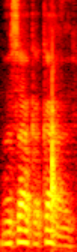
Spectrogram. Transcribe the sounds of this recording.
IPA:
nʊ ˈsɑːkɐ ˈkɑː

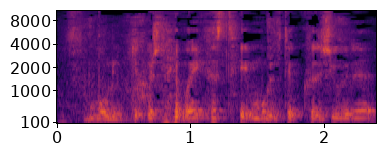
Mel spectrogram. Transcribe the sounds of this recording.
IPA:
ˈmʊlʲtʲɪkʊs ˈʋɐɪkɐs tɐɪ ˈmuːlʲtʲɪkʊs ˈʒʲuːrʲɪ

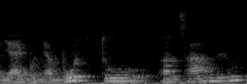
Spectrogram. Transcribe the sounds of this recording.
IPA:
ˈjɛɪɡʊ nʲɛˈbuːt tuː ɐnˈsɐmʲbʲlʲuː

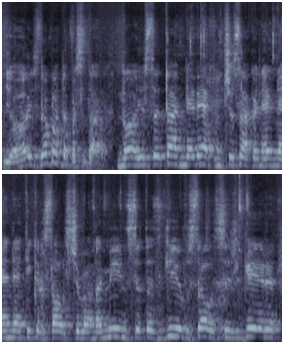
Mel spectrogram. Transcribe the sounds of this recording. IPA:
ˈjoː ˈjɪs dɐˈbɐr dɐ pɐsʲɪˈdɑːrɐ ˈnʊ ˈɪsɜ ˈtɑː nʲɛˈʋʲɛrʲtʲɪn ˈt͡ʃʲɪ ˈsɑːkɐ ˈnʲɛ ˈnʲɛ nʲɛˈtʲiːkərs ˈɐlˠs ˈt͡ʃʲɪ ʋɐ nɐˈmʲiːnʲsʲ tɐɪ ˈtɐs ˈɡʲiːws ˈɐlˠs ɪʒʲˈɡʲeːrʲeː

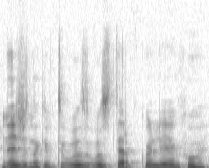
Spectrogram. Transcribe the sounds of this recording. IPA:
nʲɛˈʒʲɪnoː ˈkɐɪp tʲɪ ˈbʊs ˈbʊs tʲɛrp koːˈlʲeːɡʊ

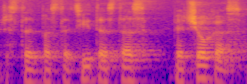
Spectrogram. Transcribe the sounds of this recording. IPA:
ɪr ˈstɐ pɐstɐˈt͡sʲiːtɐs ˈtɐs pʲɛˈt͡ʃʲʊkɐs

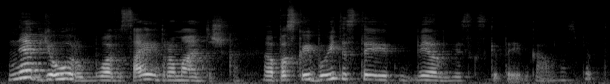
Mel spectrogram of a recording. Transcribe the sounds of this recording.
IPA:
nʲɛ ˈbʲjɛʊrʊ ˈbuːʋɐ ʋʲɪˈsɐɪ droːˈmɐnʲtʲɪʃkɐ ɐ ˈpɑːskʊɪ ˈbʊɪtʲɪs ˈtɐɪ ˈʋʲeːlˠ ˈʋʲiːsks kʲɪˈtɐɪp ˈɡɐʊnɐs ˈbʲɛt

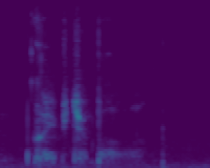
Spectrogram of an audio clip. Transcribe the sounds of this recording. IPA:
kɐɪp t͡ʃʲɛ ˈbʊʋɐ

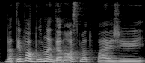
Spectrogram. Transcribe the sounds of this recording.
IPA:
bʲɛt ˈtɐɪp ˈʋɐ ˈbuːnɐ dʲiɛˈnoːs mʲɛˈtʊ ˈpɑːʋʲiːzʲd͡ʒʲʊɪ

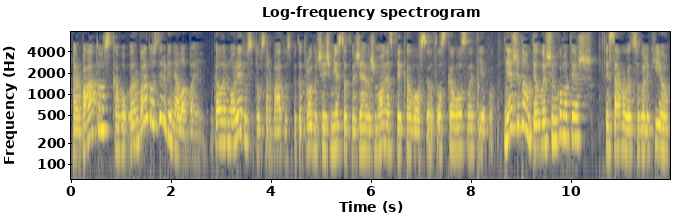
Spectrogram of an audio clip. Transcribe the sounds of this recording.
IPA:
ɐrˈbɑːtoːs ˈkɑːʋoː ɐrˈbɑːtoːs ˈɪrʲɡʲɪ nʲɛlˠɐˈbɐɪ ˈɡɐlˠ ɪr noːˈrʲeːtuːsʲɪ ˈtoːs ɐrˈbɑːtoːs ˈbʲɛt ɐtˈroːdʊ ˈt͡ʃʲɛ ɪʃ ˈmʲiɛstʊ ɐtʋɐˈʒʲæːʋʲɛ ˈʒmoːnʲɛs ˈtɐɪ kɐˈʋoːs jɛʊ ˈtoːs kɐˈʋoːs ʋɐ ˈtʲiɛk ˈʋɐ nʲɛʒʲɪˈnɐʊ dʲeːlˠ ʋɐɪʃʲɪŋˈɡʊmʊ tɐɪ ˈɐʃ kɐɪ ˈsɑːkʊ kɐt sʊʋɐlʲˈkʲɪjoː

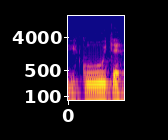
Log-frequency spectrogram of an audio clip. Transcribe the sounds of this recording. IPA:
ɪ ˈkuːtʲeː

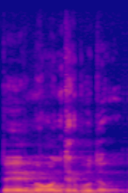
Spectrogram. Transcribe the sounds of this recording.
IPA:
ˈpʲeːrʲmʲɪ ˈoːnʲtʲrʲɪ ˈbuːdɐʋuɔm

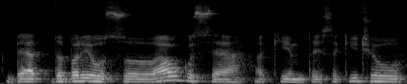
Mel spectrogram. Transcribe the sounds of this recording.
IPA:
ˈbʲɛt dɐˈbɐr jɛʊ sʊˈɐʊɡʊsʲɛ ɐˈkʲɪm tɐɪ sɐˈkʲiːt͡ʃʲɛʊ

